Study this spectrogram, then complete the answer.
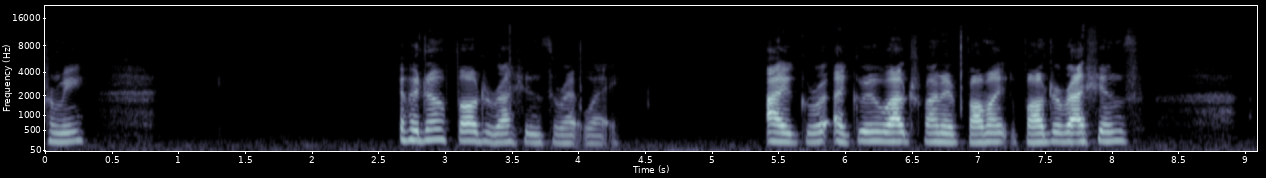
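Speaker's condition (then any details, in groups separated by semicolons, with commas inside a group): Down syndrome; developmental disability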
